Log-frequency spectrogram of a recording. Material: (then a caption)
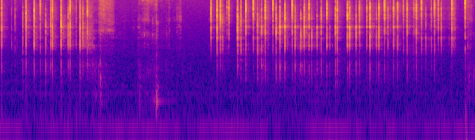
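Wood. Fingernails tap the wooden handle and back of a wooden hairbrush with wooden pins. The quick, bright, dry clicks come in rapid bursts, pause briefly around the two-to-three-second mark with one soft low knock, then resume just as fast. Each tap is sharp and dies away instantly, with almost no low end.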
